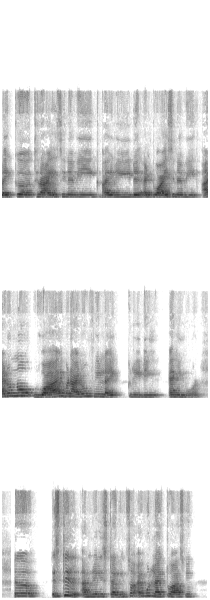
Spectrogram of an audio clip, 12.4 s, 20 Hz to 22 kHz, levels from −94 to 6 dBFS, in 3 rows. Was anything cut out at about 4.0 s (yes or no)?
no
